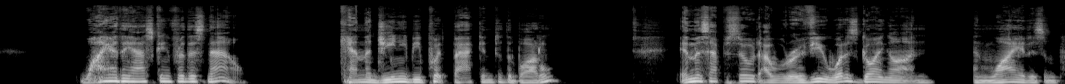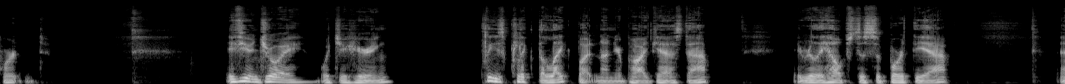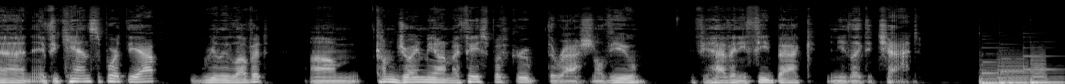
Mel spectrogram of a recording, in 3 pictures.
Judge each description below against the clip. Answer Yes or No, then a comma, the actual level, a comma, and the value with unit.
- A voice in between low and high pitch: No, very low, 95 Hz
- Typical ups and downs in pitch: No, wide, 6.1 semitones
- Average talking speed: Yes, average, 160 wpm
